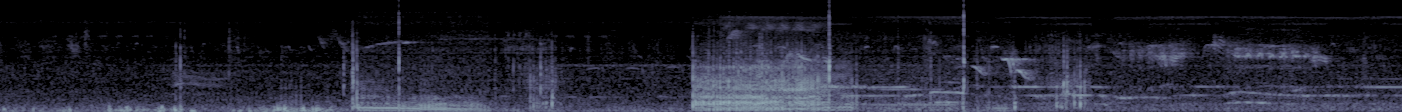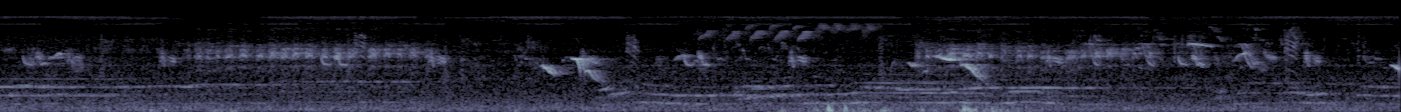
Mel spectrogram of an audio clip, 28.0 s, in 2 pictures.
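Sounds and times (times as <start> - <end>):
small birds chirping and twittering: 2.3 - 5.0, 5.7 - 28.0
low thumps: 3.6 - 5.0.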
